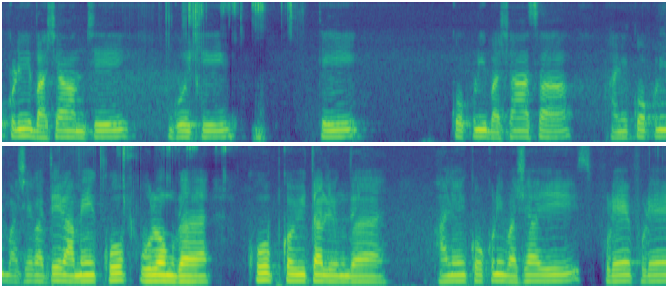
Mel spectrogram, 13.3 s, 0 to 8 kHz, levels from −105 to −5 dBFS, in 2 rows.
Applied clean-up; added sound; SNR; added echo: neural mask model Resemble Enhance denoiser.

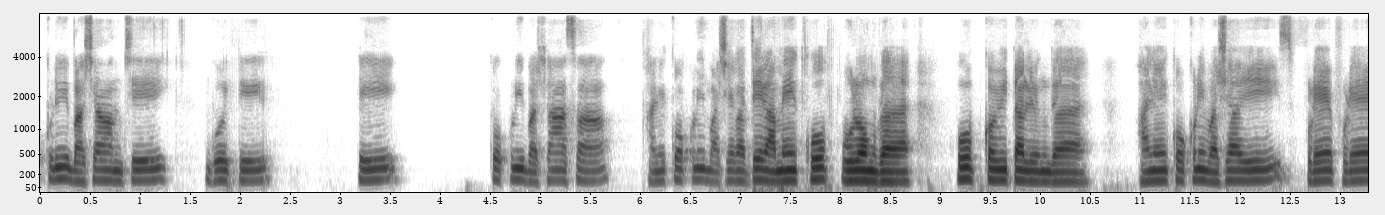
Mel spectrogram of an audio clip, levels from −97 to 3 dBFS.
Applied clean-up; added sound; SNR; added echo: neural mask model DeepFilterNet 3.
